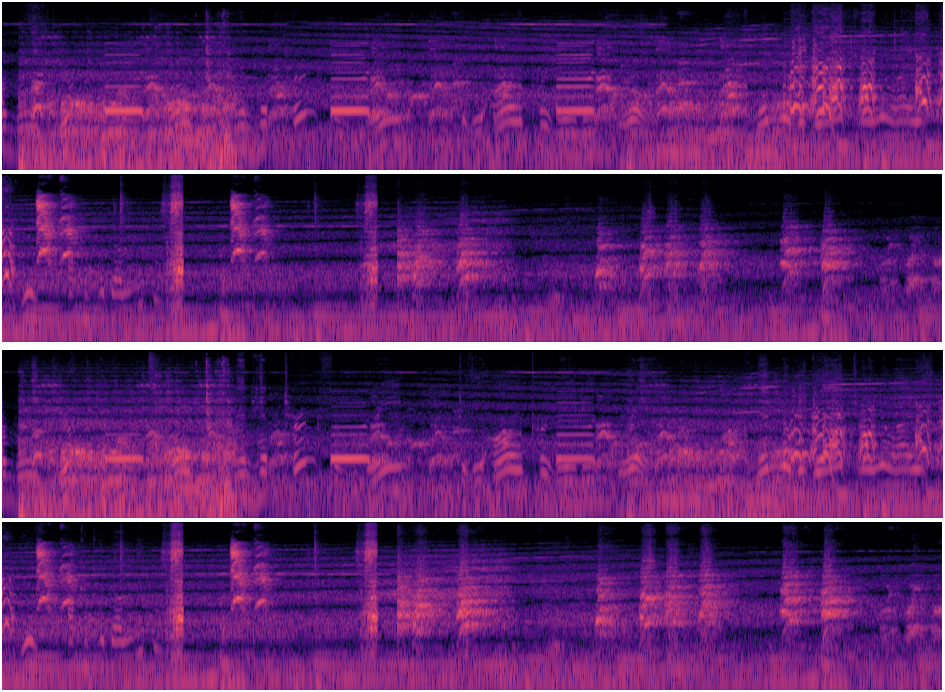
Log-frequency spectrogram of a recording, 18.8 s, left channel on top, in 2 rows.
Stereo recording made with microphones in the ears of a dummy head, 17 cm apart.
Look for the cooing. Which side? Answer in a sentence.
You can hear the cooing on the right.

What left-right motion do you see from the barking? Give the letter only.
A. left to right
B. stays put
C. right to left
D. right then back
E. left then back
A.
